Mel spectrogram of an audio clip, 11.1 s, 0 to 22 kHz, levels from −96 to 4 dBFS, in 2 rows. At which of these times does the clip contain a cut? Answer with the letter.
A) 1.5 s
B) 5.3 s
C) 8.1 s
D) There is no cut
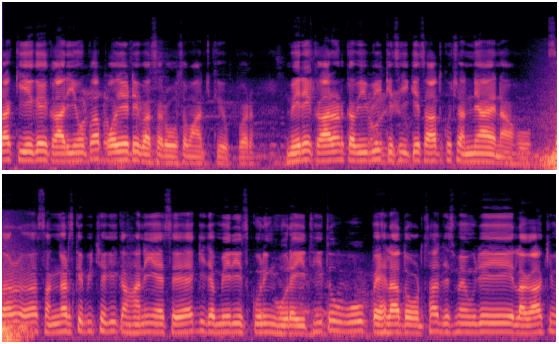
B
